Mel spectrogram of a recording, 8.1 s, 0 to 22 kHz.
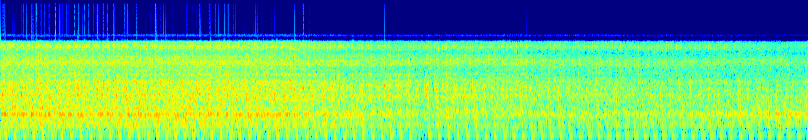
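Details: Yamaha 500 XT single-cylinder idling after timing chain tensioner adjustment: sharp regular mechanical clatter over exhaust beat; abnormal top-end noise, source undetermined.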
